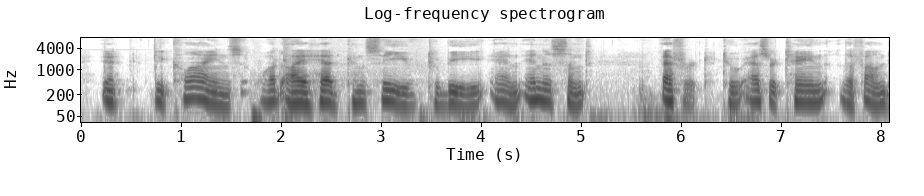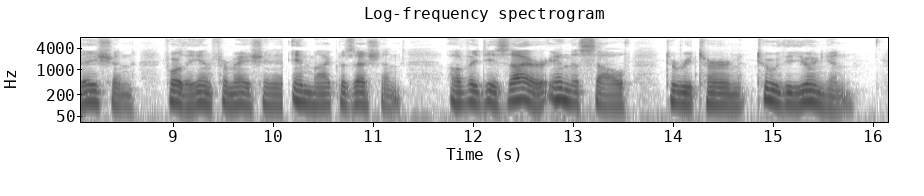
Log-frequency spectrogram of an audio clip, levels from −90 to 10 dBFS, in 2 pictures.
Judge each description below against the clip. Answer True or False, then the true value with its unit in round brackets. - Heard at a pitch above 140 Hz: False (115 Hz)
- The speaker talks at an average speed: False (115 wpm)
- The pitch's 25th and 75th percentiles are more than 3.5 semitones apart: False (3.2 semitones)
